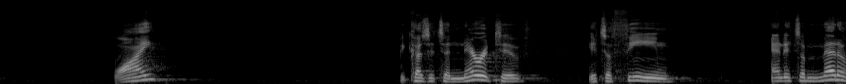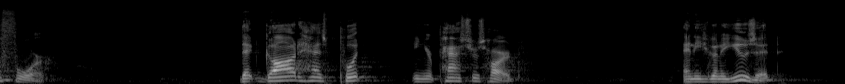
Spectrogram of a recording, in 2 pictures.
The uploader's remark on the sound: This service was recorded live at Newark United Pentecostal Church.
